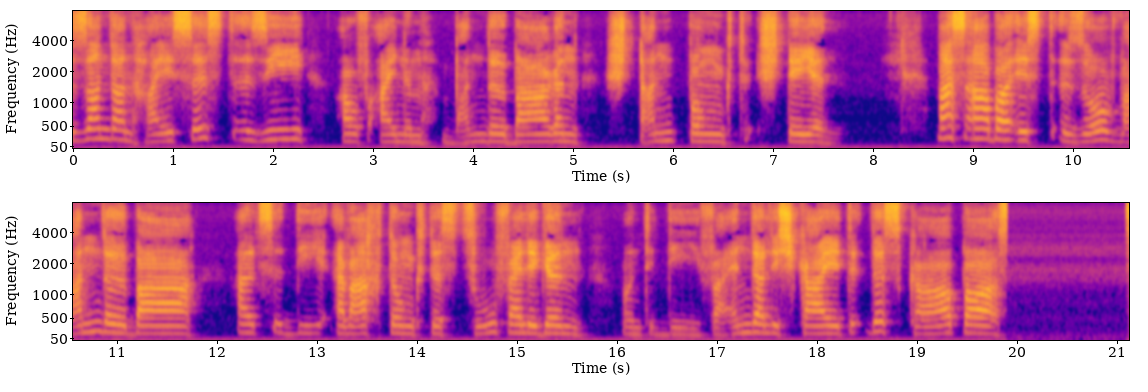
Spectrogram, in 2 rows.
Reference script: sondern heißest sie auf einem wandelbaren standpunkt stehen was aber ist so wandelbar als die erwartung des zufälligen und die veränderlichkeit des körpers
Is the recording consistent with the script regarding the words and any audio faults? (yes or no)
yes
